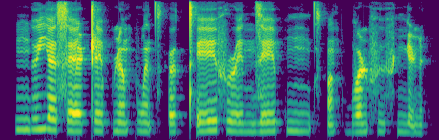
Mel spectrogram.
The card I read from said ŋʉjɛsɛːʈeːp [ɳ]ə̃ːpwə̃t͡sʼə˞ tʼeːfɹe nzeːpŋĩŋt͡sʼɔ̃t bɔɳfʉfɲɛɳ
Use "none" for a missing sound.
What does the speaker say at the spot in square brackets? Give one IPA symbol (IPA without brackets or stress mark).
ɳ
